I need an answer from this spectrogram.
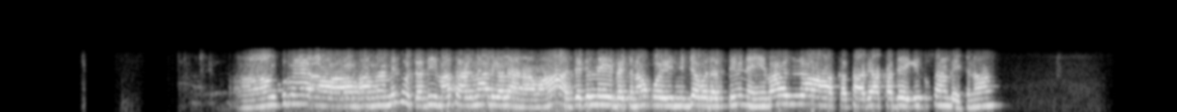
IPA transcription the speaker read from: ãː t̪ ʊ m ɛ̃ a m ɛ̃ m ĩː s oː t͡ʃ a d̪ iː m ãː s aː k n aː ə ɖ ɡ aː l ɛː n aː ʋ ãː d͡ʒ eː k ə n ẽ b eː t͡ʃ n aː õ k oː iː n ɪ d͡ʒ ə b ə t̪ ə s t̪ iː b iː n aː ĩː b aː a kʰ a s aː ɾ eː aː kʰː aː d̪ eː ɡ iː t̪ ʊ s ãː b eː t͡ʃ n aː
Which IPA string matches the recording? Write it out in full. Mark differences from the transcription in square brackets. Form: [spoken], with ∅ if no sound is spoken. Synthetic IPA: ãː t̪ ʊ m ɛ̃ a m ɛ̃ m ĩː s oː t͡ʃ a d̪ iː m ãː s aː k n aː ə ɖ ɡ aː l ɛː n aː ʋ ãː d͡ʒ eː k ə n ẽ b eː t͡ʃ n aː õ k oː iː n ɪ d͡ʒ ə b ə [d̪] ə s t̪ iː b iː n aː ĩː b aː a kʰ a s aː ɾ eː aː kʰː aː d̪ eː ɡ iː t̪ ʊ s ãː b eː t͡ʃ n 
